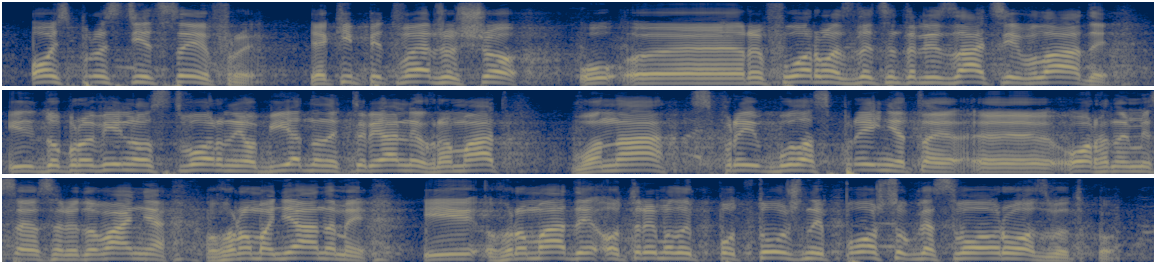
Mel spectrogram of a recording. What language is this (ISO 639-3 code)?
ukr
